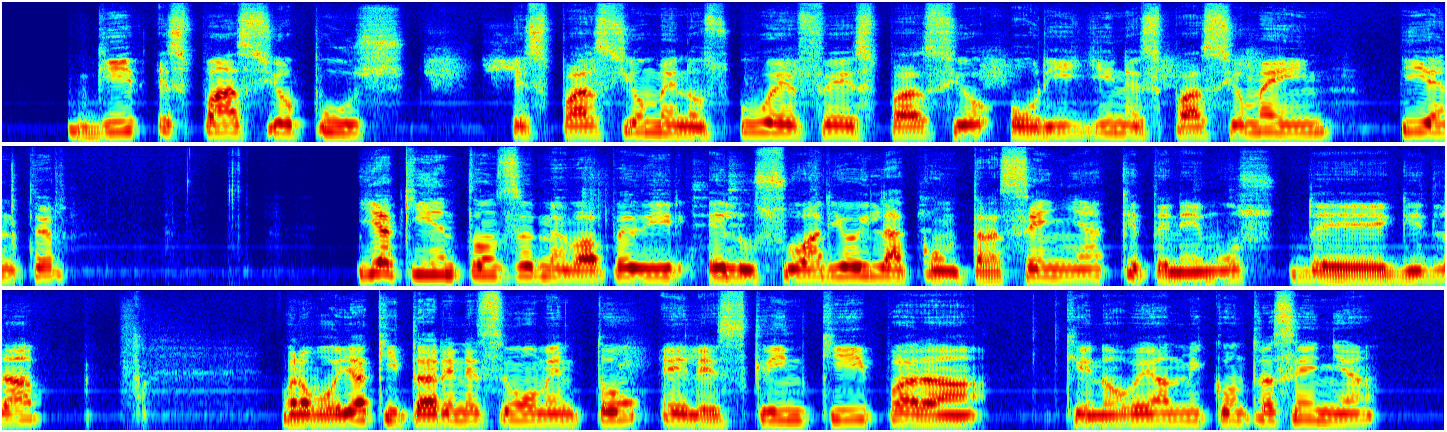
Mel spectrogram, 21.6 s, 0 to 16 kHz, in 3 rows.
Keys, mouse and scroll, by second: 19.4 click, 21.5 click.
